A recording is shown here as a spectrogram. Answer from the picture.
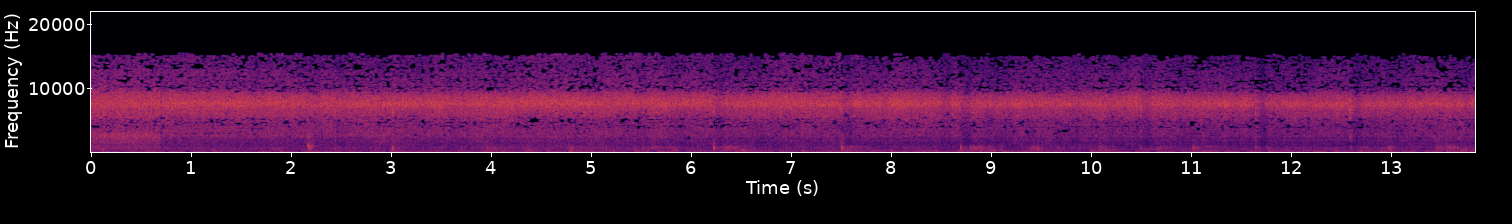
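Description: Tomato puree sizzling in hot oil with whole spices in a kadai, a steady frying hiss, while a perforated metal spoon stirs it, scraping and ticking against the pan.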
